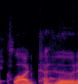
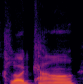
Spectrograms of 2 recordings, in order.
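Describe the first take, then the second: First: The name is said with American English pronunciation. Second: The name is said with French pronunciation. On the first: "most English speakers, especially in the United States, say" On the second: "in French, her name should be pronounced"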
